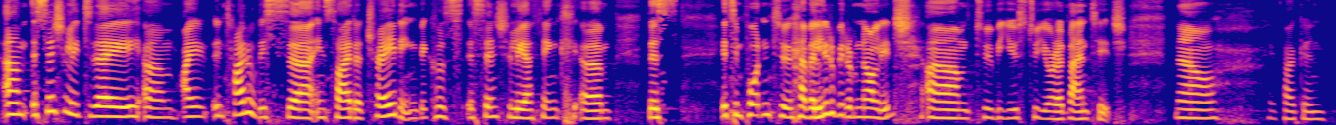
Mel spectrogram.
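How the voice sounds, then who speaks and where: A middle-aged woman with a loud voice giving a conference presentation, hesitant, with many fillers and restarts. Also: mid-range voice, moderate pace, few pauses, no room sound. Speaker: conference speaker, library interior designer.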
